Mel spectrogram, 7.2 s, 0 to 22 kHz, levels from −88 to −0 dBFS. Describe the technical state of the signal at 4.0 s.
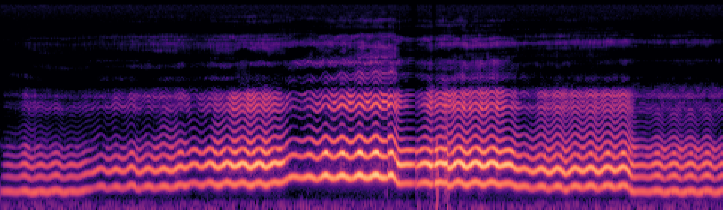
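At 4.0 s the signal sits inside a stretch of repeated packet loss (robotic sound) from 3.83 to 4.48 s. Four gaps, the longest 57 ms, were patched by extending the preceding audio, so about a quarter of that span is concealment, leaving the music choppy with pieces missing.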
